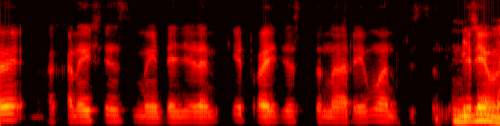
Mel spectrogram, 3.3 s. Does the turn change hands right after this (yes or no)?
yes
